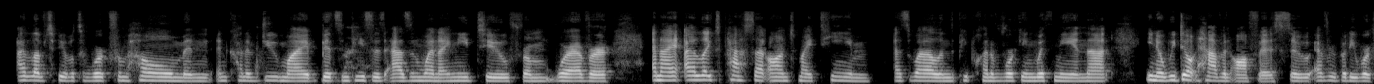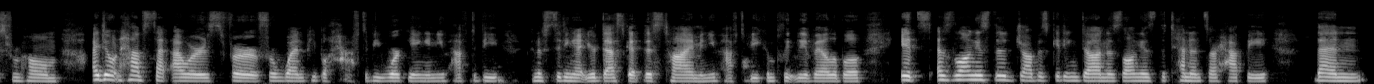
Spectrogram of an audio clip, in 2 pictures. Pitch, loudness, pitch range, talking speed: 165 Hz, -20 LUFS, 160-180 Hz, 245 wpm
